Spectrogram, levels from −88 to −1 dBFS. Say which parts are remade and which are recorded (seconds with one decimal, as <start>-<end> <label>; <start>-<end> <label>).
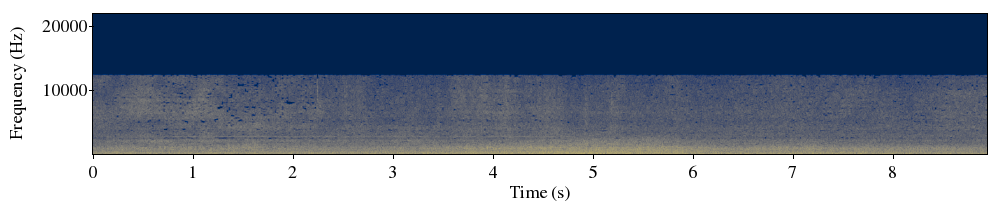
0.0-0.5 recorded; 0.5-2.6 remade; 2.6-5.1 recorded; 5.1-6.4 remade; 6.4-8.9 recorded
